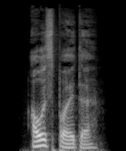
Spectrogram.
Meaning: 1. yield, gain(s) (of a hobby, occupation, etc) 2. yield (of the end product of a chemical reaction)
- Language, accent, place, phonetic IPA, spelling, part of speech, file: German, Germany, Berlin, [ˈaʊ̯sˌbɔɪ̯tə], Ausbeute, noun, De-Ausbeute.ogg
